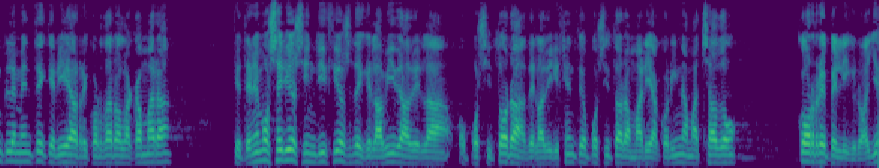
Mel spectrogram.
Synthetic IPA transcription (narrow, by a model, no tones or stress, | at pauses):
mple̞mẽnt̪e̞ke̞ɾiare̞ko̞ɾð̞aɾalakamaɾa | ke̞t̪e̞ne̞mo̞sːe̞ɾjo̞sind̪iθjo̞zðe̞ke̞laβ̞iðaðe̞laopo̞sit̪o̞ɾaðe̞lað̞iɾixe̞nt̪e̞o̞po̞sit̪o̞ɾamaɾiako̞ɾinamat͡ʃað̞o̞ | ko̞re̞pe̞liɣɾo̞aje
